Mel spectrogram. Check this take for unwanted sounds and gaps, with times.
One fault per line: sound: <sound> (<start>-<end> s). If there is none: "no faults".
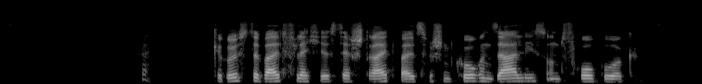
sound: laugh (1.2-1.6 s)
